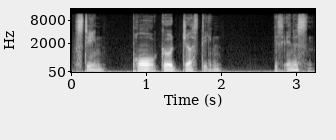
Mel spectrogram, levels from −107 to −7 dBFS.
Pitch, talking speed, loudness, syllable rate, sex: 85 Hz, 110 wpm, -19 LUFS, 5.7 syllables/s, male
